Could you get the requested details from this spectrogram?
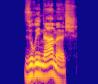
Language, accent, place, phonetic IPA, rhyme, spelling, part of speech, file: German, Germany, Berlin, [zuʁiˈnaːmɪʃ], -aːmɪʃ, surinamisch, adjective, De-surinamisch.ogg
- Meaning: Surinamese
